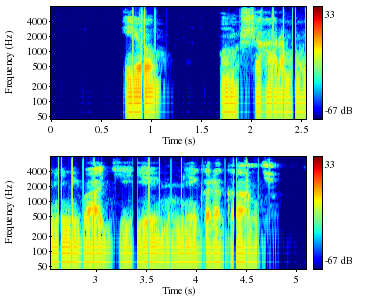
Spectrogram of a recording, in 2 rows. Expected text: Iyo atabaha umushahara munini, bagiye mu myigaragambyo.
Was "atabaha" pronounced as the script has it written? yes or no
no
